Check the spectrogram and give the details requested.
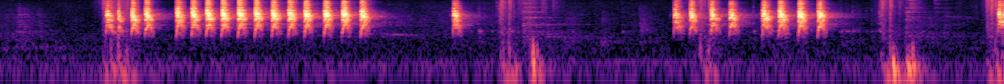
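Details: Fighting chatter of the Eurasian tree sparrow, played as a lure so other sparrows join in: long, very fast, high rattling runs of a dozen or more sharp notes, then further shorter chattering bursts, with low knocks between.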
